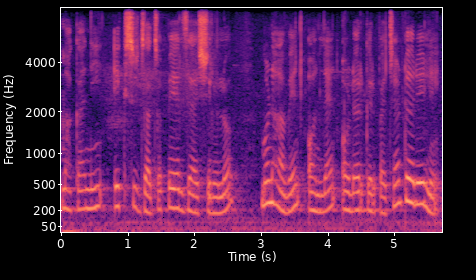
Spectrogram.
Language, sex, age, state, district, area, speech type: Goan Konkani, female, 18-30, Goa, Canacona, rural, spontaneous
